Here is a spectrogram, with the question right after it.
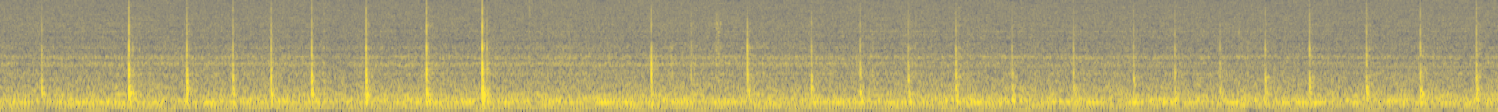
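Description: The tip of a thin brush handle taps and scratches a hollow faux-parchment paper lampshade, making about seventeen short, dry, bright ticks at an uneven pace. Each tap dies away almost instantly over a steady, quiet hiss, with faint papery scratching between them.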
